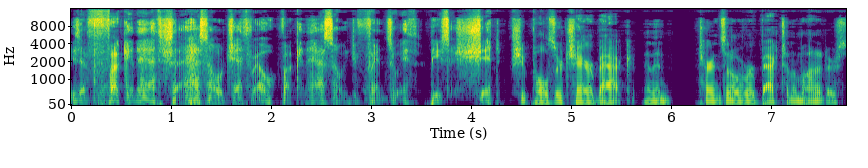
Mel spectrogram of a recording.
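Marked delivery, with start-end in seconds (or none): 0.0-4.3 soft whispered aside, close to the ear. Narrating a scene to a player, voicing a woman who leans in whispering. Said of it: "she whispers in your ear".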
